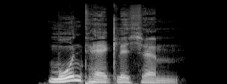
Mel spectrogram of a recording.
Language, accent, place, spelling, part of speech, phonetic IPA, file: German, Germany, Berlin, montäglichem, adjective, [ˈmoːnˌtɛːklɪçm̩], De-montäglichem.ogg
- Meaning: strong dative masculine/neuter singular of montäglich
